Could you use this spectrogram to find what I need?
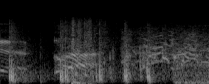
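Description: A loud comic thump sounds.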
